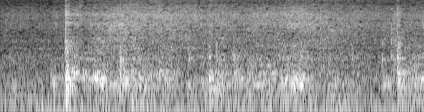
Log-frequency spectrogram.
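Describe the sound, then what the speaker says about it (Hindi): Cooked trotters fry in a little masala in a pan, producing a continuous close sizzle and hiss with a couple of sharp utensil clinks. "थोड़े से मसाले में ही भून लेती हूँ मैं"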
